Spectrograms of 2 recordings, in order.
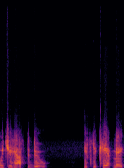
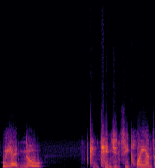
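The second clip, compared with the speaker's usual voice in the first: much lower and softer, bitter and drained; quiet seething despair; 9 semitones lower, 6 dB quieter than usual. Acted. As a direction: let the anger collapse into a low murmur. Host sinks into bitter despair.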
